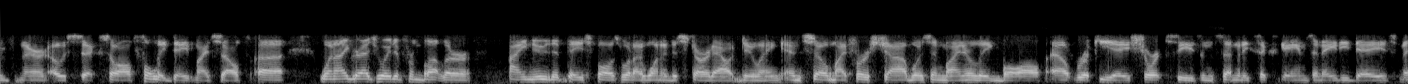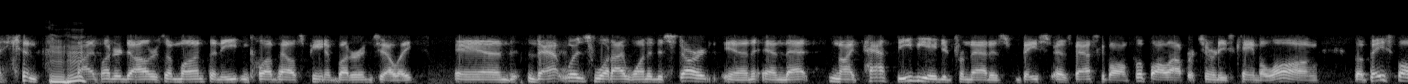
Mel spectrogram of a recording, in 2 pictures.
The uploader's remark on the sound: taking a phone call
